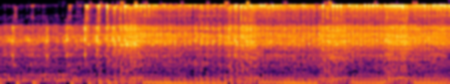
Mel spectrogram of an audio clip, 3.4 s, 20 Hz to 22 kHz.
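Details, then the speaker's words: Honda 125 single-cylinder motorcycle at idle: sharp puffing pop, phat-phat, on every exhaust beat near the head. "तो फिर इसका क्या मसला होगा जो कि इसका साउंड आगे फट फट की आवाज़ दे रहा है।"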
